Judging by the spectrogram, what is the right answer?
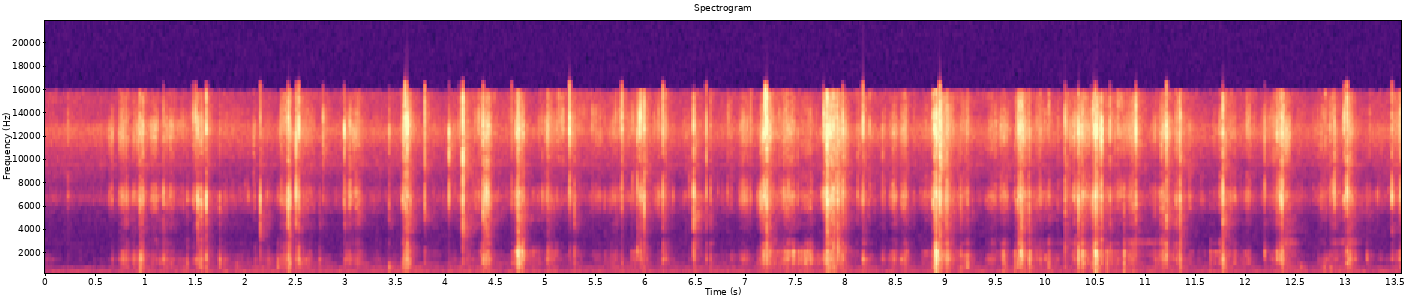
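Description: Scissors snipping and being worked by hand: a run of faint, irregular sharp clicks, one or two a second, starting about a second in.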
